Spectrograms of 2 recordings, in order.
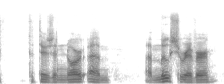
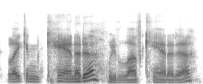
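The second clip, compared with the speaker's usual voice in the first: usual speaking voice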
